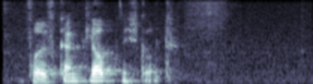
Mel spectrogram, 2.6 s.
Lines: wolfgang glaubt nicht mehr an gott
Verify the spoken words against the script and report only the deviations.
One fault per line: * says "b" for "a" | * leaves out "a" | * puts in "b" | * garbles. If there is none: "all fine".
* leaves out "mehr an"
